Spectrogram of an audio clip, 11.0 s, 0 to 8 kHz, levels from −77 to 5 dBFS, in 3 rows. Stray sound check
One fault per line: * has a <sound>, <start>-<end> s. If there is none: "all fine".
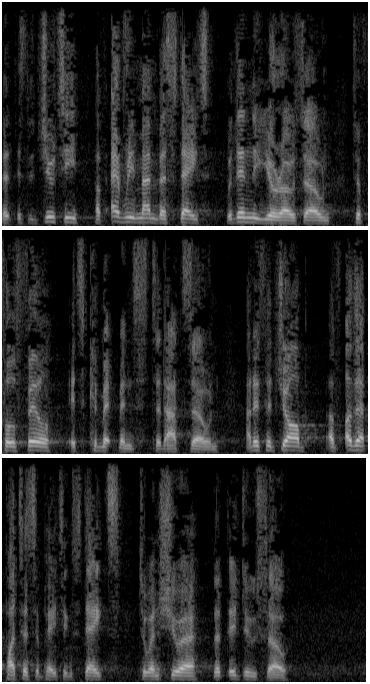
all fine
